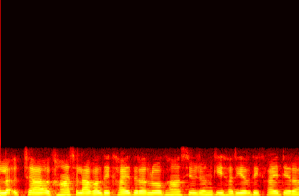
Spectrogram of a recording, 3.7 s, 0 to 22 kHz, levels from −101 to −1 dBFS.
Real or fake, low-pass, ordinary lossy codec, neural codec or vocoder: real; 5.4 kHz; none; none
